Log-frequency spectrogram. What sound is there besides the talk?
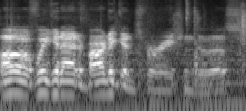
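No distinct noise like a dog, phone or traffic.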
